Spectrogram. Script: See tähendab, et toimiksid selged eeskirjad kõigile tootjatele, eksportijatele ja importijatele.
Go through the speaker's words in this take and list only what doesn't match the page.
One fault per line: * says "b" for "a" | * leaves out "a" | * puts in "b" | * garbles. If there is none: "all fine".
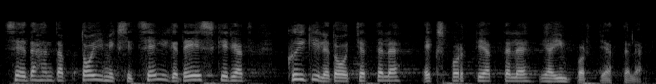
* leaves out "et"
